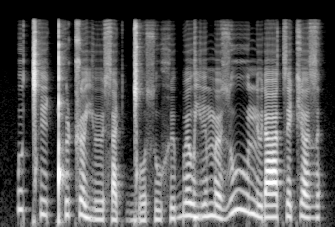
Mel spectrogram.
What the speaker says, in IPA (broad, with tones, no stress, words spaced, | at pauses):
ʊ˥˧ǀʰɪː˧˩ǃʰʏ˨˥ ʈ͡ʂœ˧˩jøː˩sa˩t͡ʃɡ͡ǀo˩ su˩xʏ˨˥ bœ˥˧ʊ̯jɪː˦˥mœ˧˩ zuː˥˧ nø˨˥ ɾaː˦˥t͡sɛ˦˥t͡ʃ ɐ˨˥z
